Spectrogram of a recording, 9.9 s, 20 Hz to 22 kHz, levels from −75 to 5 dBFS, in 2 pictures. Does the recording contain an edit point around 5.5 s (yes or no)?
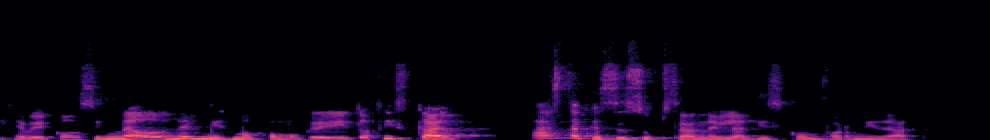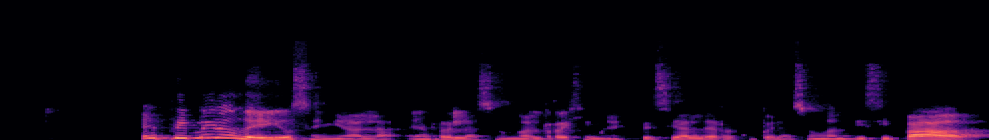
yes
